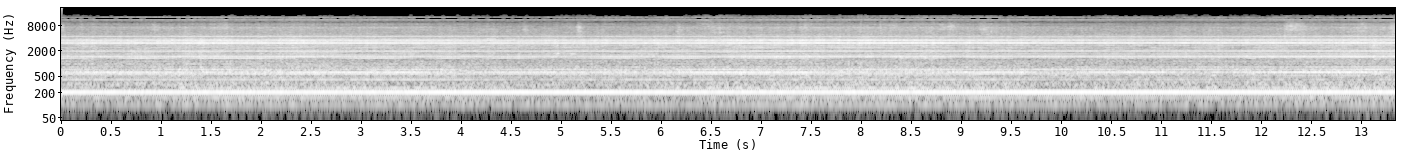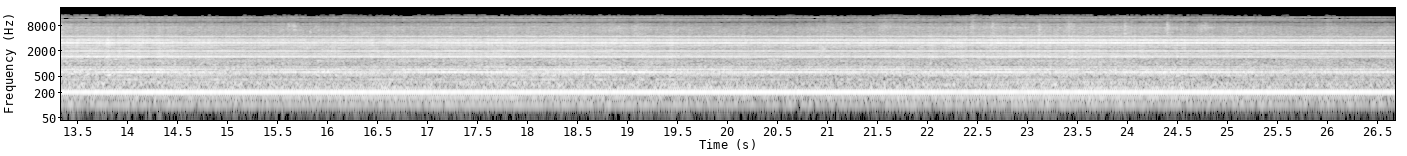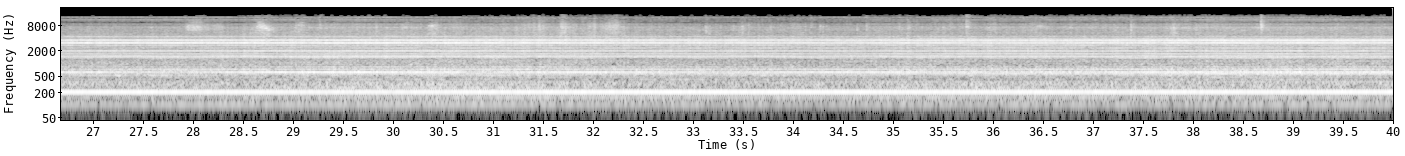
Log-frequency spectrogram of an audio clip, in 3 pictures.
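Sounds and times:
airplane cabin engine drone: 0.0s - 40.0s.

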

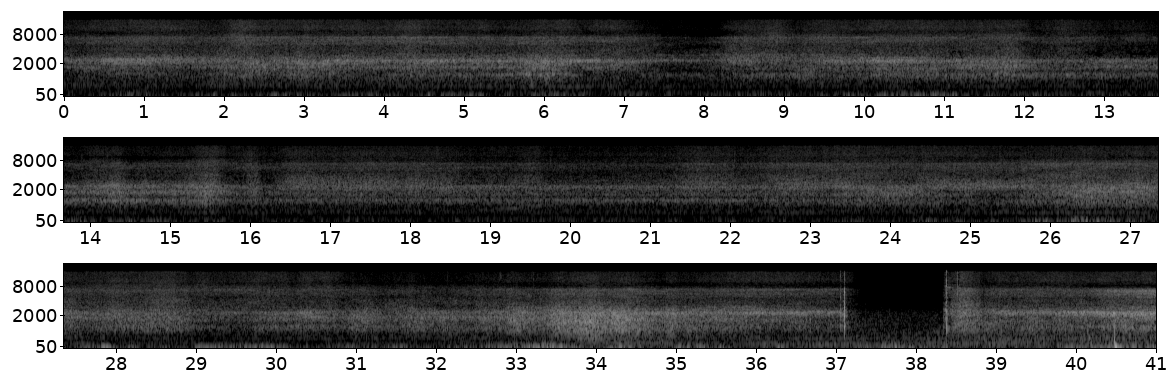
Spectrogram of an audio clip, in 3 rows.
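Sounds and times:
spray nozzle click: 36.6s - 37.2s, 38.3s - 38.9s, 40.2s - 40.8s.

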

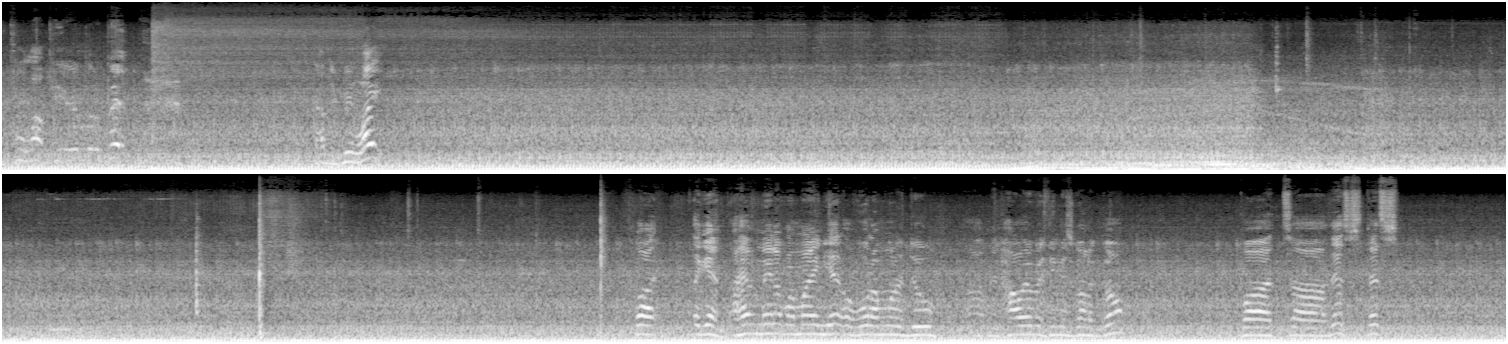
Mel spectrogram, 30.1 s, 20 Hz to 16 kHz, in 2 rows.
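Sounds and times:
truck engine revving: 0.0s - 22.8s.

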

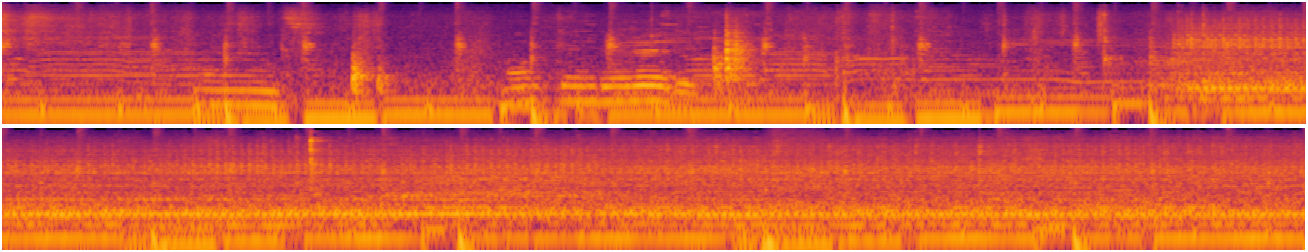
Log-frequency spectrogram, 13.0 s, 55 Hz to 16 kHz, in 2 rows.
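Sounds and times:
chisel scraping spinning wood: 5.8s - 12.6s
lathe humming: 5.8s - 13.0s.

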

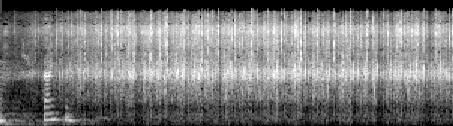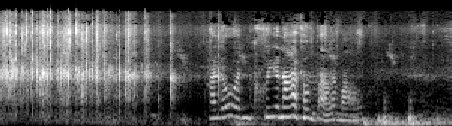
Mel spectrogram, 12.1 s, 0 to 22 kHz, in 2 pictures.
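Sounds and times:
crowd applauding: 0.5s - 8.5s.

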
